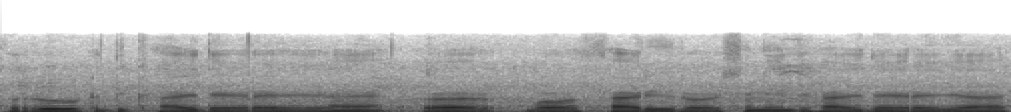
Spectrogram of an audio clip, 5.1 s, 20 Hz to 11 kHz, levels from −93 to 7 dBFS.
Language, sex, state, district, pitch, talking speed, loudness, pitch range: Hindi, male, Punjab, Fazilka, 120 Hz, 155 wpm, -14 LUFS, 120-125 Hz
